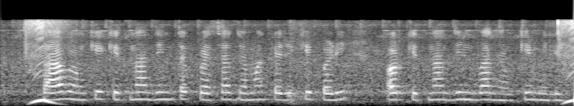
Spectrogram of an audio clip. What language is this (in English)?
Bhojpuri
